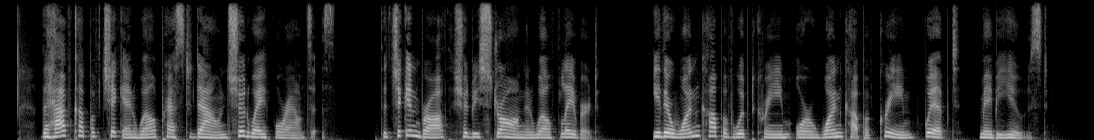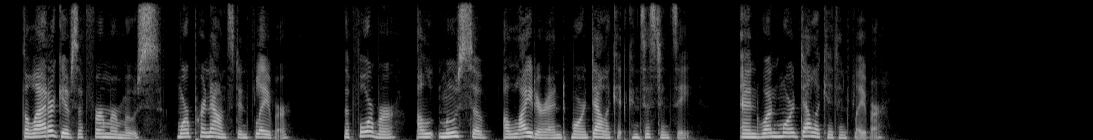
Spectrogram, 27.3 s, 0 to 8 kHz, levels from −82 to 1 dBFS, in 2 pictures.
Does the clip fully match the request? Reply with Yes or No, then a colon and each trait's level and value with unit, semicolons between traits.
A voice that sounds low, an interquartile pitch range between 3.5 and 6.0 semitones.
No: high, 190 Hz; average, 4.0 semitones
